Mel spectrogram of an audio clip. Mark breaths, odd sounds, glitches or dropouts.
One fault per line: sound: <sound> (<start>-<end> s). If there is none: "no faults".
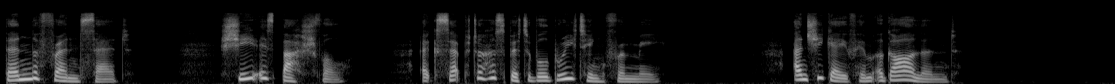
no faults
